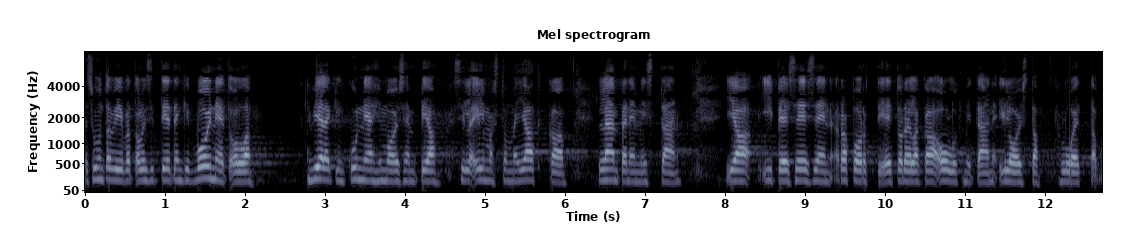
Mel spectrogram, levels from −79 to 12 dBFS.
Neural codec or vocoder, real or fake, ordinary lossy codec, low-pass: none; real; none; none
